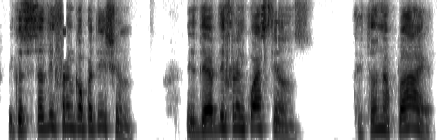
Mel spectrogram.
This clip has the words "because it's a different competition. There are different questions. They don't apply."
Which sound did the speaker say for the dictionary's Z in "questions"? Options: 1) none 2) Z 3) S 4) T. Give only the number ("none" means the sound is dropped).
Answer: 3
